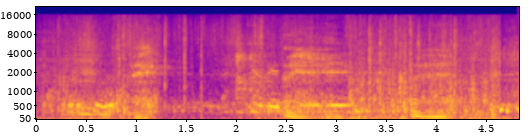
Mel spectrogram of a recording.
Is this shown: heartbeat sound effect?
no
